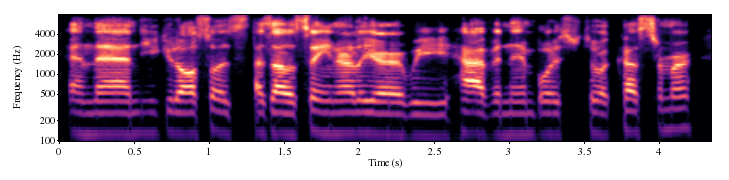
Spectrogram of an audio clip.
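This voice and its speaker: Guy doing a casual software demo step by step, crisp bright voice, bit dull online-call audio. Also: medium pitch, monotone, brisk, no echo. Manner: informal, explanatory, step by step. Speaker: software consultant, demo presenter. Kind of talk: casual screen-share software walkthrough.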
